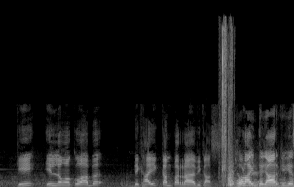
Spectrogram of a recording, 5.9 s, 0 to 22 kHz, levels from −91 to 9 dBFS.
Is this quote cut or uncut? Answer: cut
